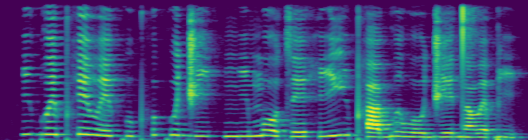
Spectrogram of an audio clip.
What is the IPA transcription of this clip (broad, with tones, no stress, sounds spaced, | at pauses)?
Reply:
i˦ ɡʷ eː˦ pʰ e˦ β eː˨ kʷ i˨ pʰ ʊ˦ kʷ ɛ˦ d͡ʒ i˦ | ŋ iː˨ m oː˦˨ t͡s eː˨ h iː˨˦ j i˦ pʰ aː˨ ɡʷ i˦˨ w oː˨ d͡ʒ eː˨ d ã˨ β ɛ˨ ɓ i˨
